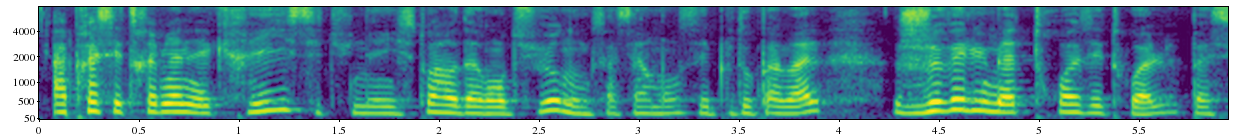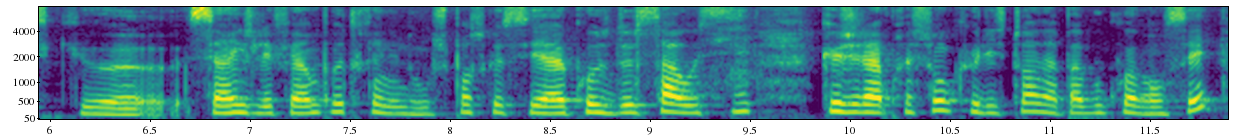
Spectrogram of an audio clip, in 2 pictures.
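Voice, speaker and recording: A woman's voice: medium pitch, fairly quick, warm tone. A woman book vlogger with a stuffy, nasal voice from a cold, chatting casually to her viewers with many fillers. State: congested, stuffy nose from a cold. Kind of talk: casual chat to camera.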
